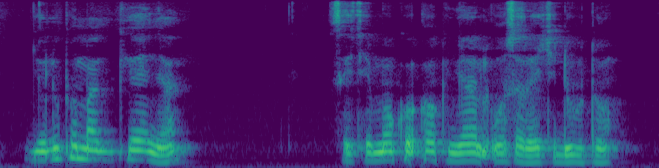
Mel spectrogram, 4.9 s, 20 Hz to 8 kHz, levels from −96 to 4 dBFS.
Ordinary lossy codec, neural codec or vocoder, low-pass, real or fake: none; none; none; real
